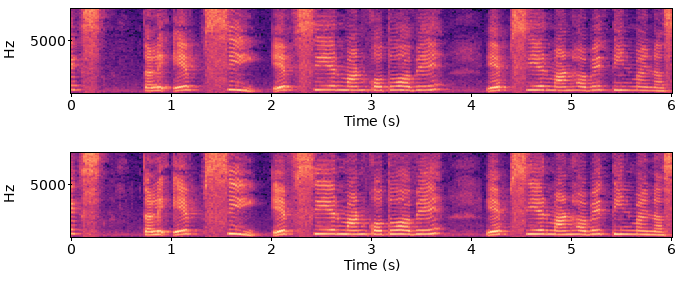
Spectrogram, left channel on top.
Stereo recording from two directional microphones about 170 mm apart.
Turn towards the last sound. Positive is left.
turn(degrees=-40)  # may be behind; listen again after turning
